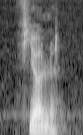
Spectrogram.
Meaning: vial, phial
- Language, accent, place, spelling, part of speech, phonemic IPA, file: French, France, Lyon, fiole, noun, /fjɔl/, LL-Q150 (fra)-fiole.wav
